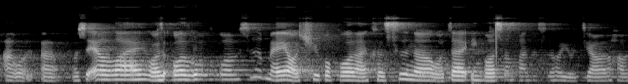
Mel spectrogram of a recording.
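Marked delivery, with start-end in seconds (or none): none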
